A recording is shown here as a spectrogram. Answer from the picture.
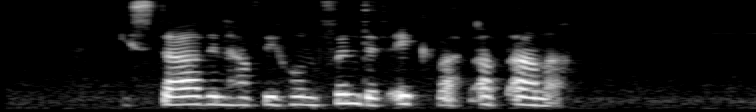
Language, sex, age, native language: Icelandic, female, 30-39, English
